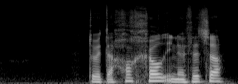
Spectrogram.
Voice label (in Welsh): "hollol" Welsh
